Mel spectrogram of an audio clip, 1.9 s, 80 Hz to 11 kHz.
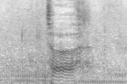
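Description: Audi Q8 with a 3.0 V6 diesel engine starting at the 2019 Geneva Motor Show, a starter whir followed by the engine catching and settling into a low, steady idle, with someone speaking briefly.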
